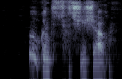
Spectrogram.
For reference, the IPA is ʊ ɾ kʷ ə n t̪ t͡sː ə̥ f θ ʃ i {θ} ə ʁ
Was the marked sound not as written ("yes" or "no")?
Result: yes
